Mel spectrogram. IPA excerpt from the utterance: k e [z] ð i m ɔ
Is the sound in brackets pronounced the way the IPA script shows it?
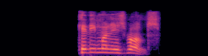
no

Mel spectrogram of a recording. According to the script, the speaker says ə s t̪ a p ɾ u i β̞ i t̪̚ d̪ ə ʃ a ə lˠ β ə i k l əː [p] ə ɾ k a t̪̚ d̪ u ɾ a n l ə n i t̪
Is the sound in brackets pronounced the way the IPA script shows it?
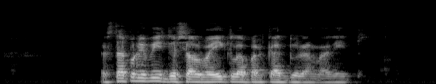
yes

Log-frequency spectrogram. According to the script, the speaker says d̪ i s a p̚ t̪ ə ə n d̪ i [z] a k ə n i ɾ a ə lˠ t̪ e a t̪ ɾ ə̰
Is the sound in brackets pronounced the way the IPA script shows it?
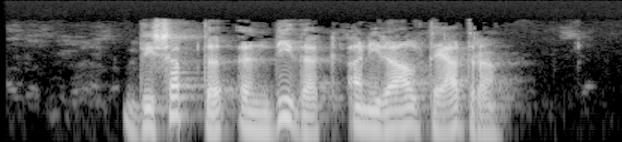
no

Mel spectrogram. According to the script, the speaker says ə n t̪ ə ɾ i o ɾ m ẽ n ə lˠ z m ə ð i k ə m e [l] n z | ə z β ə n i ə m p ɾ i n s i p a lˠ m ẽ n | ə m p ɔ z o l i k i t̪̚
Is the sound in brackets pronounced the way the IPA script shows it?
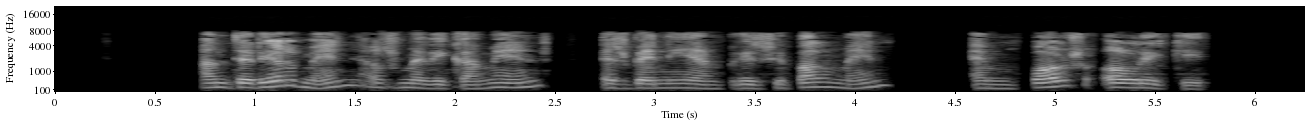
no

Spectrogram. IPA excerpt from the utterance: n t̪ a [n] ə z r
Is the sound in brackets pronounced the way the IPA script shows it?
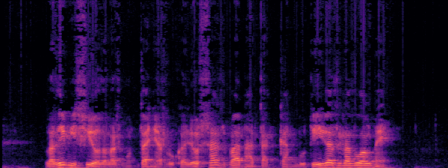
no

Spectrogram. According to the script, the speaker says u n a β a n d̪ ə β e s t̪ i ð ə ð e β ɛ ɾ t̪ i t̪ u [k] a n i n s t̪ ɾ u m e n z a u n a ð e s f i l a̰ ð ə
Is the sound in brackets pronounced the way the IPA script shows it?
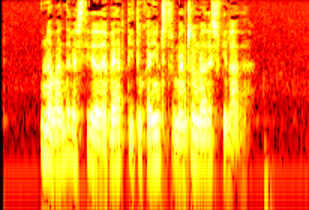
yes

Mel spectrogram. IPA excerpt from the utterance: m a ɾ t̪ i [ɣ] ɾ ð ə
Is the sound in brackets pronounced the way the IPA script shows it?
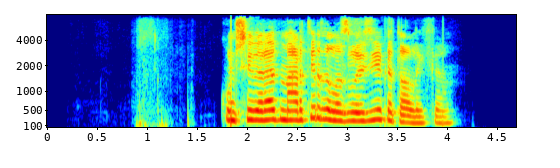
no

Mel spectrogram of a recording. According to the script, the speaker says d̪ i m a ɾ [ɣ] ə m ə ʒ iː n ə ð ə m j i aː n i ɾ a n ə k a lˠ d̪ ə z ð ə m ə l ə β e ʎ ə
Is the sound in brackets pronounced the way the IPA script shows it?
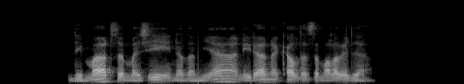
no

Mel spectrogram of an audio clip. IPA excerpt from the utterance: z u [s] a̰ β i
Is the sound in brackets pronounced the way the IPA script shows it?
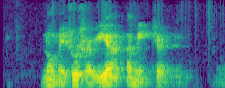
yes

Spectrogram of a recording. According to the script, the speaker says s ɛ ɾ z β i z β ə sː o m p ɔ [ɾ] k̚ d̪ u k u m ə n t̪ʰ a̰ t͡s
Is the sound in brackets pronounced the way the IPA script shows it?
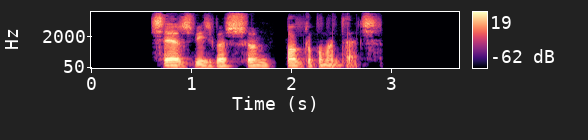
no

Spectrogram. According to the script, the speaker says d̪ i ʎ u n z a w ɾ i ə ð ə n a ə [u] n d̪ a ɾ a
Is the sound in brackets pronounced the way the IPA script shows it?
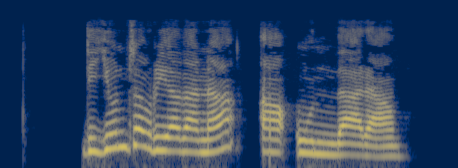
yes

